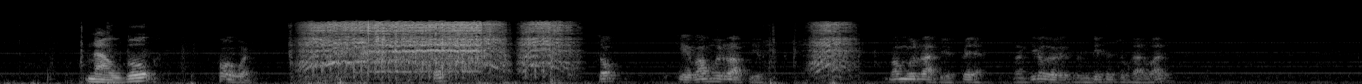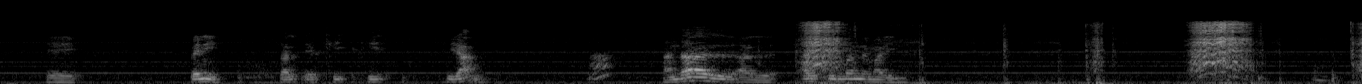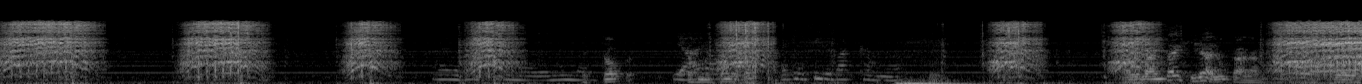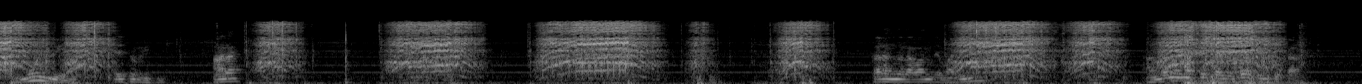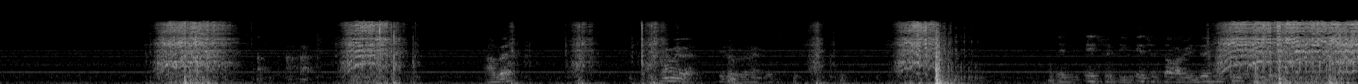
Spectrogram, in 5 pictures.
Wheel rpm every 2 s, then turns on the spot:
0, 40, 100, 0, 10, 0, 0, 0, 0, 0, 0, 0, 10, 40, 50, 20, 10, 20, 10, 20, 80, 10, 40, 80, 30, 60, 80, 0, 30, 20, 20, 10, 10, 70.
34-36 38-40 42-50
